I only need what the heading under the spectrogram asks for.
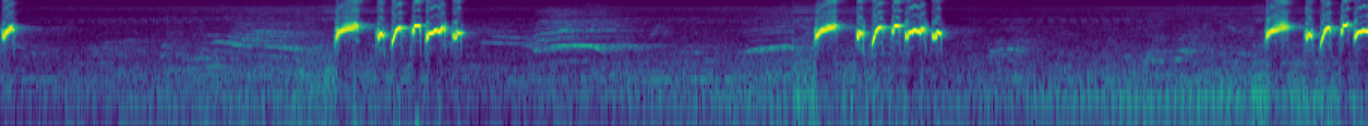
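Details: Red-whiskered bulbul in Thailand, a recording for decoying or exciting caged birds. Bright phrases of fluty, up-and-down whistles return roughly every three seconds; softer sliding whistles sound faintly in the pauses.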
